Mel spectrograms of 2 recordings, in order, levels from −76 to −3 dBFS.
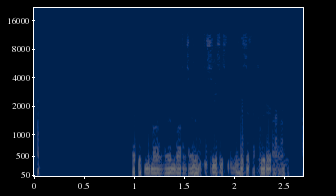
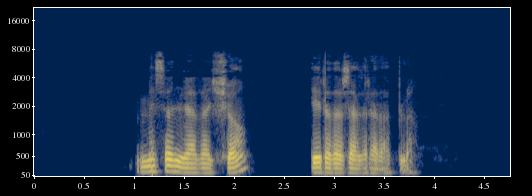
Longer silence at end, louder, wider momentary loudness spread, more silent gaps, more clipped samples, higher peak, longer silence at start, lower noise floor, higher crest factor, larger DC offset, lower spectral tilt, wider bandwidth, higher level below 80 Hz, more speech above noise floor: second, 0.15 s vs 0.95 s; second, -50 LUFS vs -18 LUFS; second, 9 LU vs 12 LU; neither; neither; second, -36 dBFS vs -2 dBFS; second, 0.05 s vs 1.05 s; first, -86 dBFS vs -79 dBFS; about the same, 16 dB vs 18 dB; neither; about the same, -6 dB/octave vs -6 dB/octave; first, 15 kHz vs 7.8 kHz; second, -68 dBFS vs -50 dBFS; second, 36 dB vs 62 dB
